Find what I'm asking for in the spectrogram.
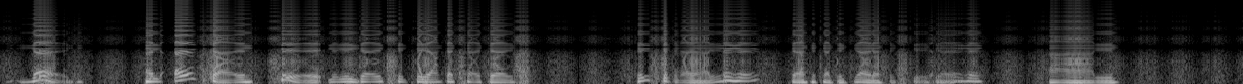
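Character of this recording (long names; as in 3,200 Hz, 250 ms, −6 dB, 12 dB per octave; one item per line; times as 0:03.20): a quantiser's noise floor 8 bits, dither triangular
tremolo triangle 2.9 Hz, depth 75%
aliases and images of a low sample rate 2,200 Hz, jitter 0%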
